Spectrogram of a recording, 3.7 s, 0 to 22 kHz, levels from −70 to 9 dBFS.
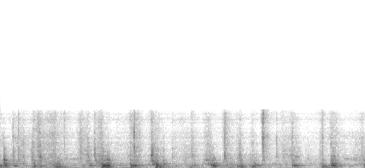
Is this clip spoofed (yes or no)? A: yes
